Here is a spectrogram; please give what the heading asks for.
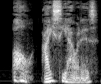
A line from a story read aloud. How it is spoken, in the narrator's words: Jem's wife whispered, laughing softly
